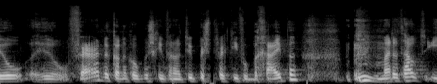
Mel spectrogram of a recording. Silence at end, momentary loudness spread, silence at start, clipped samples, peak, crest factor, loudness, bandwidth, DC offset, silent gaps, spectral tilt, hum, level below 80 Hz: 0 s; 7 LU; 0 s; under 0.1%; -4 dBFS; 18 dB; -23 LUFS; 16.5 kHz; under 0.1%; none; -5 dB/octave; none; -62 dBFS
